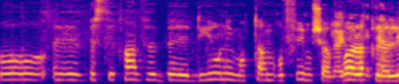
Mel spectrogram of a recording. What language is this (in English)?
Hebrew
